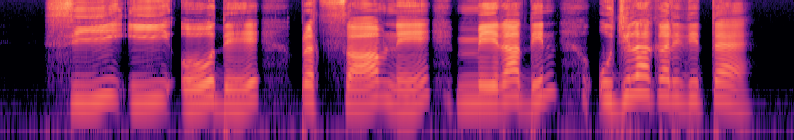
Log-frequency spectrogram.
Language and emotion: Dogri, happy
